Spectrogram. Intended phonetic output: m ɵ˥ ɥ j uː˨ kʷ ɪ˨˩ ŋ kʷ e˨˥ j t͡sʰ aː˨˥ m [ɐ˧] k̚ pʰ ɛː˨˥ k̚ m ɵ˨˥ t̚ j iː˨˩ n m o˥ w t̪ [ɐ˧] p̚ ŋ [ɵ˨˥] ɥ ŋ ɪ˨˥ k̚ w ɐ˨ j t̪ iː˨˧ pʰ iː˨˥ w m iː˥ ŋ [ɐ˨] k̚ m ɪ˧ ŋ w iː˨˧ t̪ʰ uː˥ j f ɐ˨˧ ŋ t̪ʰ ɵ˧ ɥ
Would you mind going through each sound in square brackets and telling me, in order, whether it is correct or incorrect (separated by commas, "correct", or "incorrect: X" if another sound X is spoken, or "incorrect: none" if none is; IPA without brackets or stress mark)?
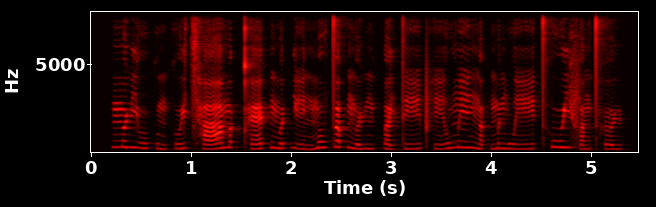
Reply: incorrect: ɐ˥, incorrect: ɐ˥, incorrect: ɵ˨˧, correct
